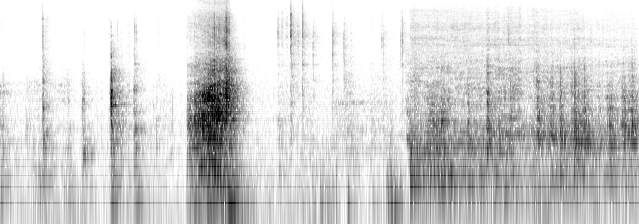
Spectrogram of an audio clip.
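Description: Light knocks of a metal straightedge being handled, and a brief louder rustle about two seconds in. From about four seconds in, a pencil scratches steadily along the straightedge on wood as a line is marked.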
